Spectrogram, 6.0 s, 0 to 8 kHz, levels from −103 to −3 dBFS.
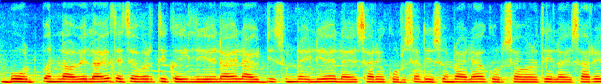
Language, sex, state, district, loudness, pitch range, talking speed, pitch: Marathi, female, Maharashtra, Sindhudurg, -14 LUFS, 240-250 Hz, 220 wpm, 245 Hz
